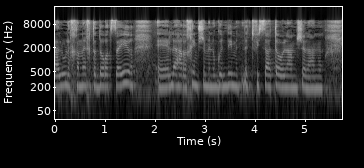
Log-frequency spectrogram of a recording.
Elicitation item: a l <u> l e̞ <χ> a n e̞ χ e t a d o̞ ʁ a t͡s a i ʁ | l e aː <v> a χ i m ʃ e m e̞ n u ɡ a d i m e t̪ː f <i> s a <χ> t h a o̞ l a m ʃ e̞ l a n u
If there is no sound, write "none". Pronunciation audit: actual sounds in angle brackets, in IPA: u, χ, ʁ, i, none

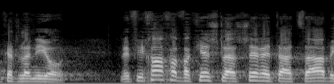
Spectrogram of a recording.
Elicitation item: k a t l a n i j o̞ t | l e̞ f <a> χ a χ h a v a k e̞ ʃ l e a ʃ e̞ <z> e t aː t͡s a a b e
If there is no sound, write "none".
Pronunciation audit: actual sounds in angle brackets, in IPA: i, ʁ

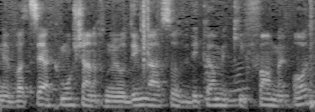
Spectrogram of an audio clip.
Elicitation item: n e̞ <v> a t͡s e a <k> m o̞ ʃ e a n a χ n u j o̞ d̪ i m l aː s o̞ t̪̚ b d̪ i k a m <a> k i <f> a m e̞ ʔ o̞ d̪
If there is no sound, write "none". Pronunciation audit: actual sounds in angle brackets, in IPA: v, k, e, f

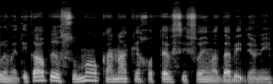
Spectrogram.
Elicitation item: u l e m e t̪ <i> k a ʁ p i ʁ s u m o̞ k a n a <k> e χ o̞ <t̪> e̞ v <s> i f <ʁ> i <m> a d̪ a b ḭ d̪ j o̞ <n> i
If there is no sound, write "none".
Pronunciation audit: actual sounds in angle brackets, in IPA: i, k, t̪, s, ʁ, m, n

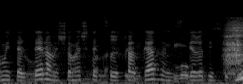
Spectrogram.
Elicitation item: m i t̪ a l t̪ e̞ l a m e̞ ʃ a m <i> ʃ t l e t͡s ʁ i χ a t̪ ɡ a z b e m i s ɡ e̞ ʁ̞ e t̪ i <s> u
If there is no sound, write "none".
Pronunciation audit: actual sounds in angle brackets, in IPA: e, s

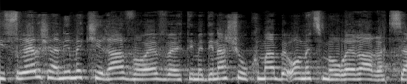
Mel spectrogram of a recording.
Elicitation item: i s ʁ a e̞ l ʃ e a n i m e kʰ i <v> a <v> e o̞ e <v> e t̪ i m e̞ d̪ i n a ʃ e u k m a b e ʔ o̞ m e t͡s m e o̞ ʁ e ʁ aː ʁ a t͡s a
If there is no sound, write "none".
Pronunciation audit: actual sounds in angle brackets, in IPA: ʁ, v, v

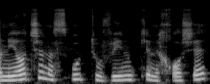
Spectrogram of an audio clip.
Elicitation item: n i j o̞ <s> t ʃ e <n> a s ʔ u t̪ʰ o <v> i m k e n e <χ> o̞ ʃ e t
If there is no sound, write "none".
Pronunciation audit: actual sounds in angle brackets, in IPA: none, n, v, χ

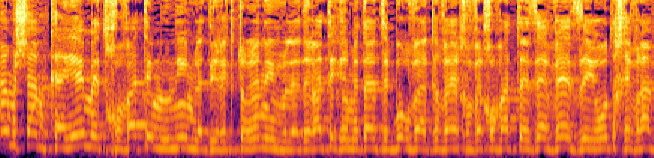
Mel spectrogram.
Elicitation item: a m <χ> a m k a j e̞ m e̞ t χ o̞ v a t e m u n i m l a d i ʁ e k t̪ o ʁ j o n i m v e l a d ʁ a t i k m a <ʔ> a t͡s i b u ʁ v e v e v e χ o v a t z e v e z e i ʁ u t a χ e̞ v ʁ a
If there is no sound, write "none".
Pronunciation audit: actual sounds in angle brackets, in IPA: ʃ, t

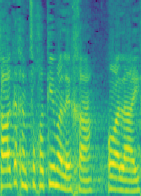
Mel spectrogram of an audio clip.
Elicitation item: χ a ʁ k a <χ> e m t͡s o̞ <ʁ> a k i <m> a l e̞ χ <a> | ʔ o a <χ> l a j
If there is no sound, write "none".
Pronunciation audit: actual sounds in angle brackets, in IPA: χ, χ, m, a, none

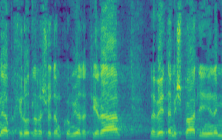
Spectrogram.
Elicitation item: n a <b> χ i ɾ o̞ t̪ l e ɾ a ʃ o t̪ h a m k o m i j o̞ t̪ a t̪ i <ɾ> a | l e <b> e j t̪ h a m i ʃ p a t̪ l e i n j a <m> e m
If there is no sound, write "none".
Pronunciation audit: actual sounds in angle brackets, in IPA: b, ɾ, v, n

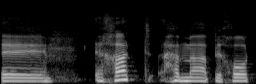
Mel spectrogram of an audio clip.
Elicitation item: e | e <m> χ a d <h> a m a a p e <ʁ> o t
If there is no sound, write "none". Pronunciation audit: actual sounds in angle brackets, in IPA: none, h, χ

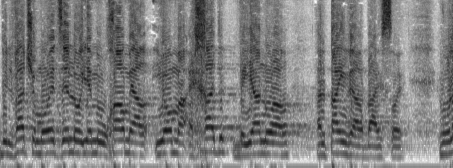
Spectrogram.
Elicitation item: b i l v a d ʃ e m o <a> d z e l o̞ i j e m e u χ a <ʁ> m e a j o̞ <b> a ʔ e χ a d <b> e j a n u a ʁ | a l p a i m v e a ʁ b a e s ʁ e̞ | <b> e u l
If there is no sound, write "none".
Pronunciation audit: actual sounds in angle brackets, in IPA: e, ʁ, m, b, v

